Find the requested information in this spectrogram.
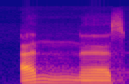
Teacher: sukunnya ya kan Al awalnya kan Al Nas seperti itu kan cuma dileburkan bunyi lamnya ke Nun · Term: Idgham Syamsiah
